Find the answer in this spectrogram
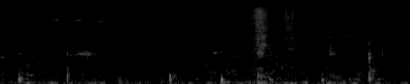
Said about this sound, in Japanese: ガサガサしてるのは鳥ですよね、ここは。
